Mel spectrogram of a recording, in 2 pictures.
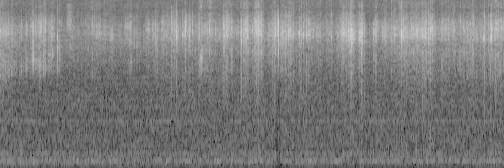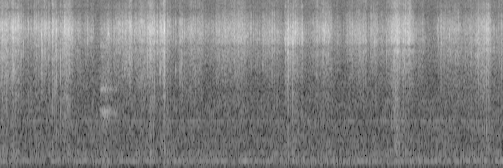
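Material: Coconut fiber.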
